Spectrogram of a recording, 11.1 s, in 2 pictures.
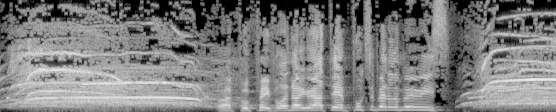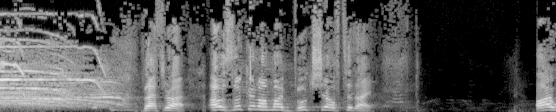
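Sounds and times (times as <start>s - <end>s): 
children cheering: 0.0s - 2.2s, 4.6s - 6.8s
speech: 2.2s - 4.7s, 7.0s - 9.4s, 10.9s - 11.1s.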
